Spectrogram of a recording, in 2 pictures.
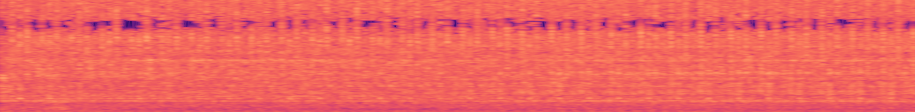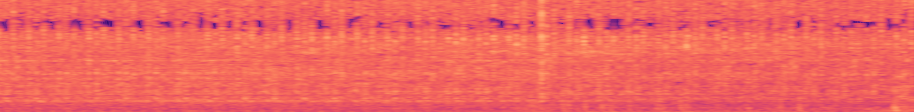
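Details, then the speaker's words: Nissan Sentra rough idle with a dull, uneven thud under the steady hum: first cylinder misfiring; spark and injector signal checked, and the cause was a failed injector. "luego baja es es definitivamente este cilindro y tiene que ser o el o la señal que le llega al inyector o el inyector tapado"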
